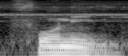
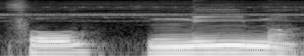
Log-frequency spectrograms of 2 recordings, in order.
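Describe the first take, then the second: First: Said in the usual way. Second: Drawn out. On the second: Shown as a demonstration. Teacher to students, phoneme drawn out very slowly. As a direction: stretch phoneme very slowly, as one long drawn word. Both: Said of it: "जैसा कि मैंने आप लोगों से कहा था".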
